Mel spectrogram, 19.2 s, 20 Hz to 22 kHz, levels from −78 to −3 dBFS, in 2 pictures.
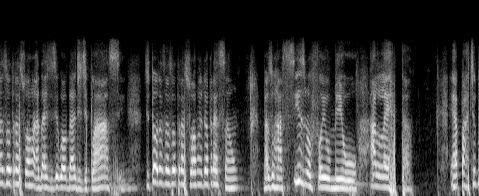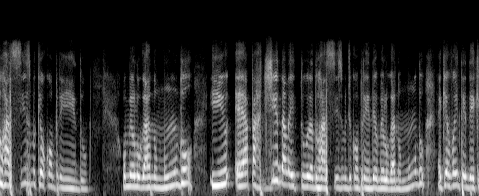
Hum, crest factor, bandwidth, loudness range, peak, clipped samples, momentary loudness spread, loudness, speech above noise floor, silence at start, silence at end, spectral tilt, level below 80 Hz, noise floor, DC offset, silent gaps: none; 12 dB; 9.4 kHz; 4 LU; 0 dBFS; under 0.1%; 10 LU; -12 LUFS; 32 dB; 0 s; 0 s; -6.5 dB/octave; -36 dBFS; -44 dBFS; under 0.1%; none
